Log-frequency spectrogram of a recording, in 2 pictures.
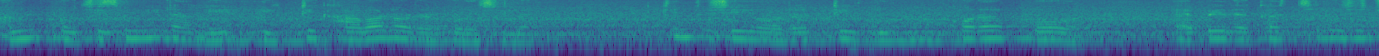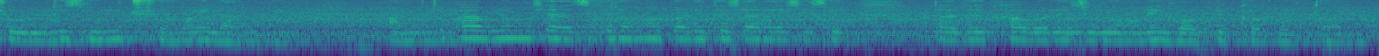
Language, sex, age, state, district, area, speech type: Bengali, female, 18-30, West Bengal, Kolkata, urban, spontaneous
